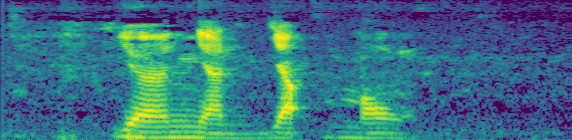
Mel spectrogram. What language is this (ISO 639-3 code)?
yue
